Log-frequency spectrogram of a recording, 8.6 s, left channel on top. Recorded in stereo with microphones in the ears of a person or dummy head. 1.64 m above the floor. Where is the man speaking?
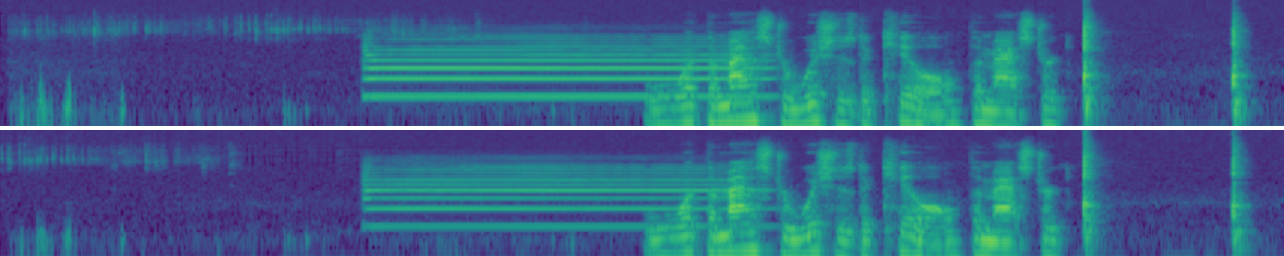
10° right (ahead or behind), 4 m.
